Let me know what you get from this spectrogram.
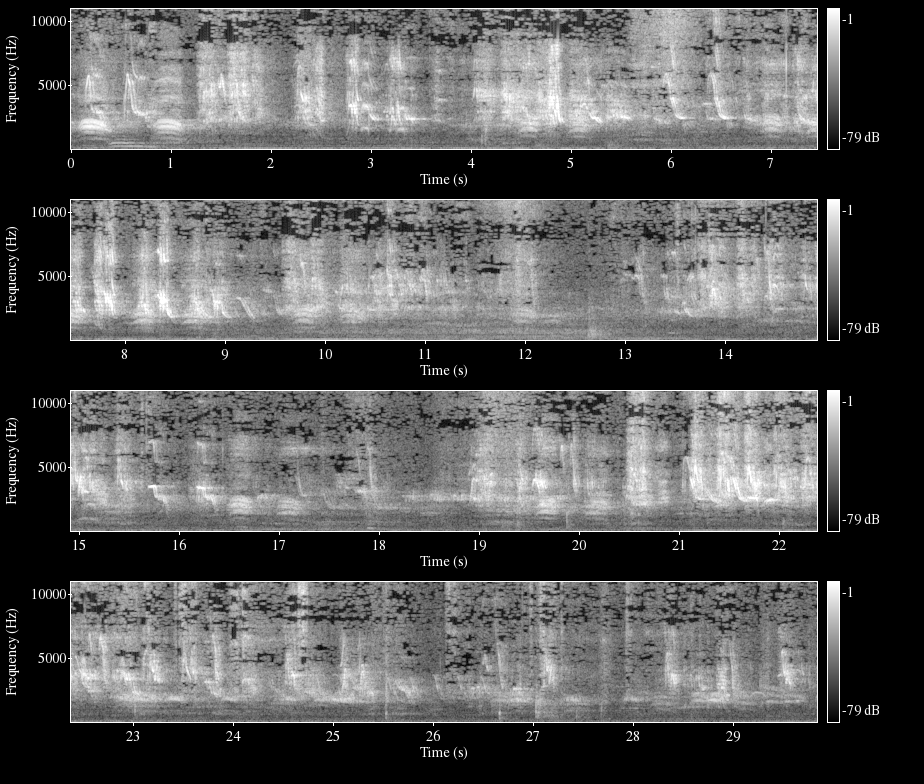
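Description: Small birds chirping in spells of quick, busy twittering that come and go, with quieter stretches between.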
